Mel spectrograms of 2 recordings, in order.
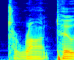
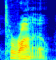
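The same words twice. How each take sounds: First: The second T is clearly pronounced. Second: The second T is dropped, like Toronno. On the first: The speaker is American. "They always pronounce the second T" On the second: The speaker is Canadian. "most Canadians just say"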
